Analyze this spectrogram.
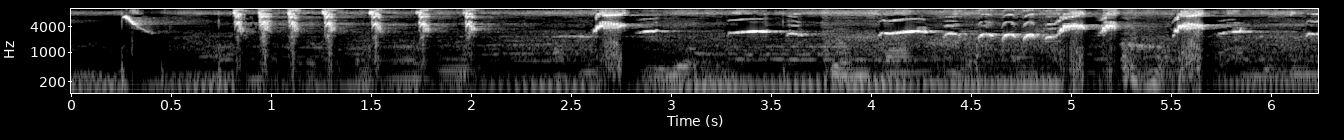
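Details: A champion long-tailed shrike's song used as a training master: a fast run of sharp, high chips about eight a second, then varied whistled and scratchy phrases over a low hum.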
